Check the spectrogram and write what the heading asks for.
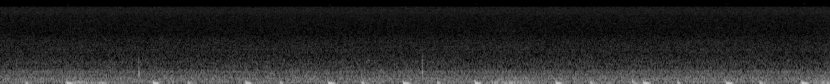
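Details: Self-recorded heartbeat of the creator, mixed into a white-noise sleep-aid track: soft, regular paired low thumps at roughly 70 beats a minute beneath hissing white noise, a normal heartbeat.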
